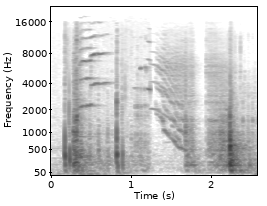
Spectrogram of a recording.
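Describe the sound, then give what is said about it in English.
A door thumps and creaks on its hinges with a long falling squeal, then is shut and locked with a solid knock and a sharp latch clack, fairly loud, with no talking. “I think he locked the door.”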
